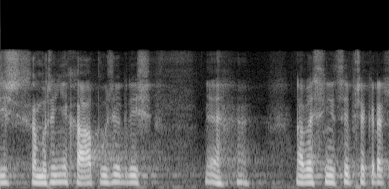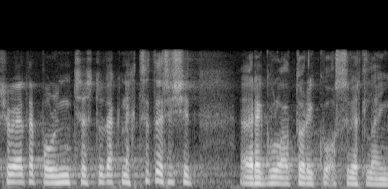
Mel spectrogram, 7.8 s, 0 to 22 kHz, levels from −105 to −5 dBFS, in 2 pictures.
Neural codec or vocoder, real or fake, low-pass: none; real; 7.2 kHz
